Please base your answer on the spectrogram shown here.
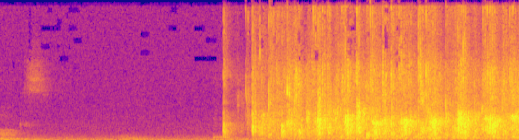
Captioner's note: applause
